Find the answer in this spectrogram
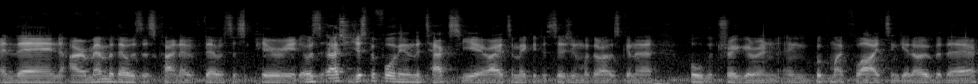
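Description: With an Australian accent, a man speaks at a very fast pace with hardly any pauses, using fairly even intonation and a fairly low pitch. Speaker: podcast host. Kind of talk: casual interview chat.

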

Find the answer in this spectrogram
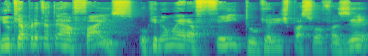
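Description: A man with an ordinary speaking voice talks at a fairly quick pace with ordinary pitch variation. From Brazil, Santo André (São Paulo). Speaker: agroforestry entrepreneur. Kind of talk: casual chat.

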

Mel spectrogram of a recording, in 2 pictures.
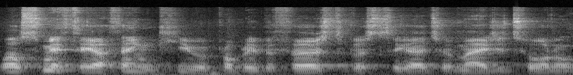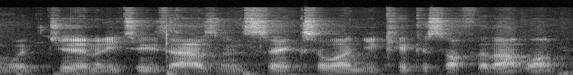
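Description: Hardly pausing at all, a man talks at a very fast pace. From England, Burton upon Trent area. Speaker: podcast co-host. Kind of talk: casual chat. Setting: cricket net.

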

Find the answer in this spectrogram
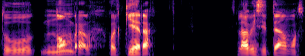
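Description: Against a quiet background, a man speaks at a moderate pace in an ordinary speaking voice of medium pitch, the sound dry and close with no echo. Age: 20s. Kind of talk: casual chat.

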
